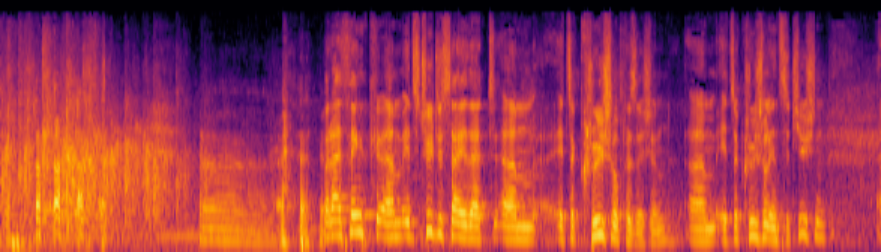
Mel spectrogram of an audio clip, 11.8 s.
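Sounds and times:
audience round of applause: 0.0s - 3.0s
laughter: 0.0s - 4.9s
speech: 0.4s - 1.6s, 3.7s - 11.7s.

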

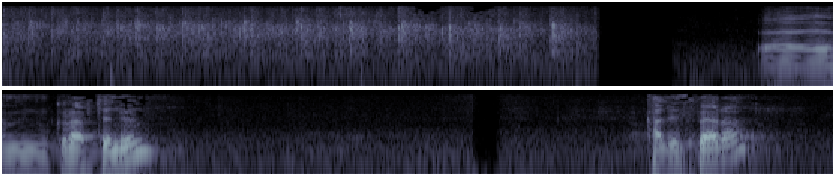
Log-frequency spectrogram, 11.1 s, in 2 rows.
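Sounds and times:
audience applause as speaker takes stage: 0.0s - 4.0s
speech: 5.1s - 6.7s, 9.9s - 10.7s.

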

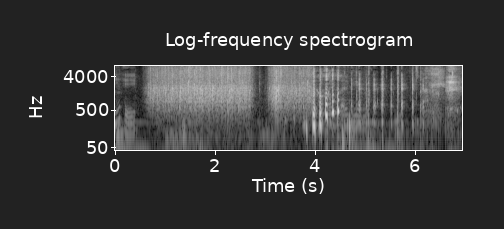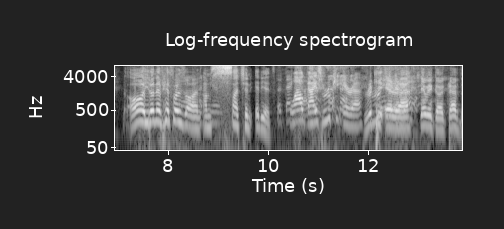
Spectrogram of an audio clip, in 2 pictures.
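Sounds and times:
speech: 0.0s - 0.8s, 3.9s - 4.4s, 7.3s - 13.8s
crowd round of applause: 0.6s - 4.2s
laughter: 3.3s - 6.3s, 11.0s - 13.8s.

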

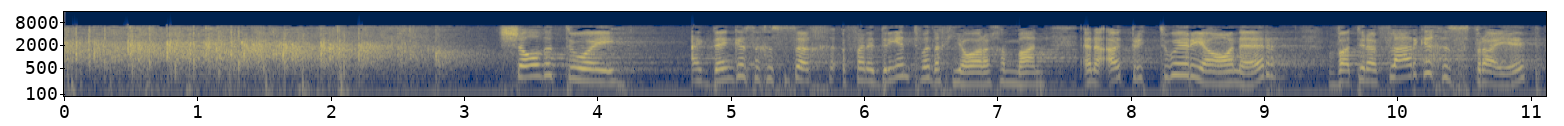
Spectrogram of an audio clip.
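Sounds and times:
audience applause: 0.0s - 3.0s
speech: 3.4s - 11.1s.

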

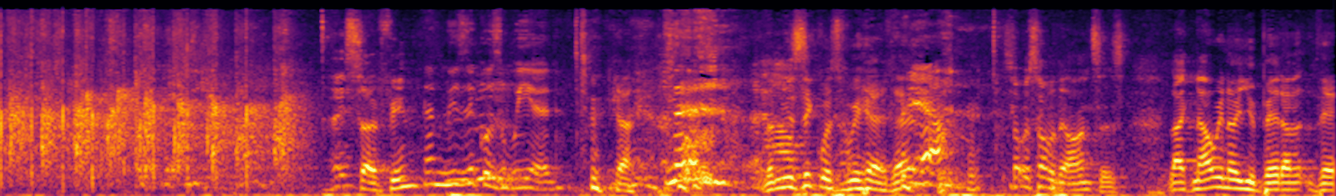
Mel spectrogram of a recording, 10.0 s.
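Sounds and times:
audience clapping: 0.0s - 2.4s
speech: 2.6s - 10.0s.

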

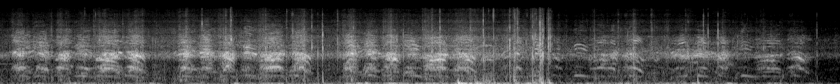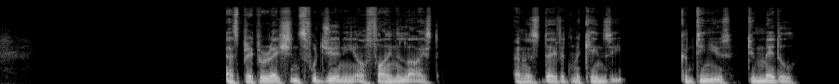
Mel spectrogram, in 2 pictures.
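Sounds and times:
children chanting while diving into sea waves: 0.0s - 8.6s
sea waves: 0.0s - 8.7s
speech: 10.8s - 12.9s, 13.5s - 16.4s.

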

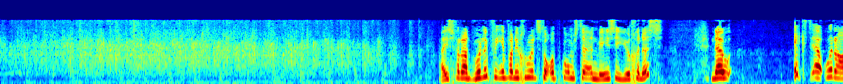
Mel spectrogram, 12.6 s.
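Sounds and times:
audience applause: 0.0s - 6.4s
speech: 6.6s - 10.0s, 10.6s - 11.0s, 11.9s - 12.6s.

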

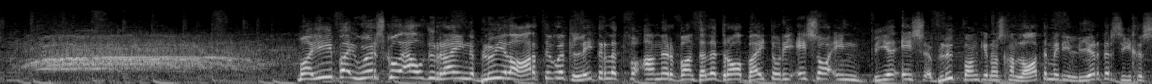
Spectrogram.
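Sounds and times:
whoops: 0.0s - 3.0s
crowd applauding and cheering: 0.0s - 6.3s
speech: 3.0s - 11.5s.

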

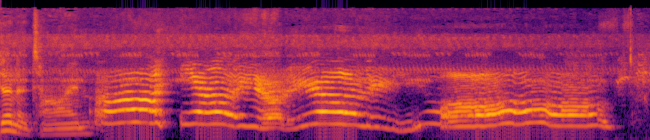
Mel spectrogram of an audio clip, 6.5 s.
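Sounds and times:
speech: 0.0s - 5.2s
voice imitating a hyena singing loudly: 0.9s - 6.2s.

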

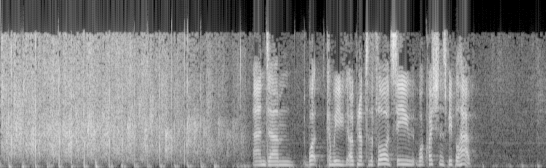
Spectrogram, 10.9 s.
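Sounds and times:
audience applause for panelists: 0.0s - 4.9s
speech: 5.1s - 9.5s.

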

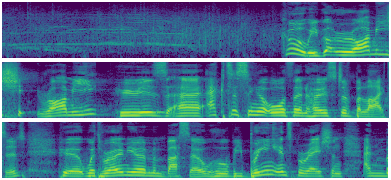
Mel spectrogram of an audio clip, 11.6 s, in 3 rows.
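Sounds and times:
crowd applause: 0.0s - 3.0s
speech: 2.8s - 11.5s.

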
